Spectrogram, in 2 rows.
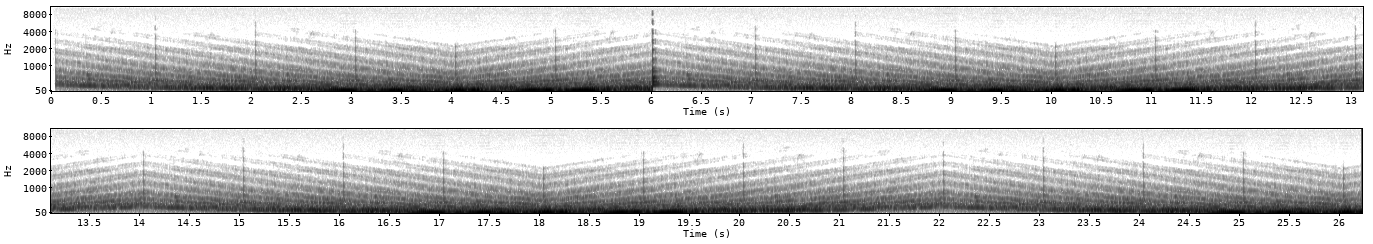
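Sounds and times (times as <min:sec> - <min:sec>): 
deep creepy evil bass sound: 0:01.0 - 0:06.1, 0:07.2 - 0:13.2, 0:15.0 - 0:21.2, 0:23.0 - 0:26.2.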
